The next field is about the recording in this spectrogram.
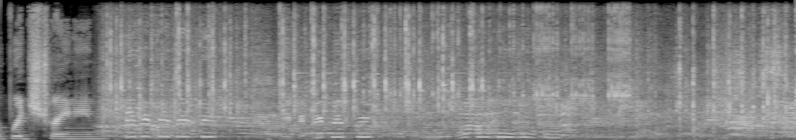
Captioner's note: making beeping sounds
